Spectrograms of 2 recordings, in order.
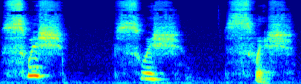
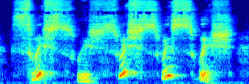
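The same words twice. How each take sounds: First: Hushed, breathy swish, fading away; slow swishes. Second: Quick swishes, jumping higher; fast swishes. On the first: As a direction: whisper the slow circling swish. Slow circles. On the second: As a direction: whip the swishes up high and fast. Fast circles. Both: Acted.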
